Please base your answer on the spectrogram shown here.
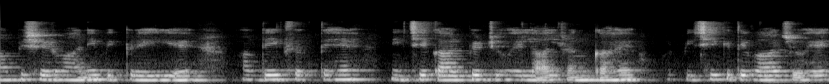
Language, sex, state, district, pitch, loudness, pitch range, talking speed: Hindi, female, Jharkhand, Jamtara, 215 Hz, -14 LUFS, 205-220 Hz, 160 wpm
